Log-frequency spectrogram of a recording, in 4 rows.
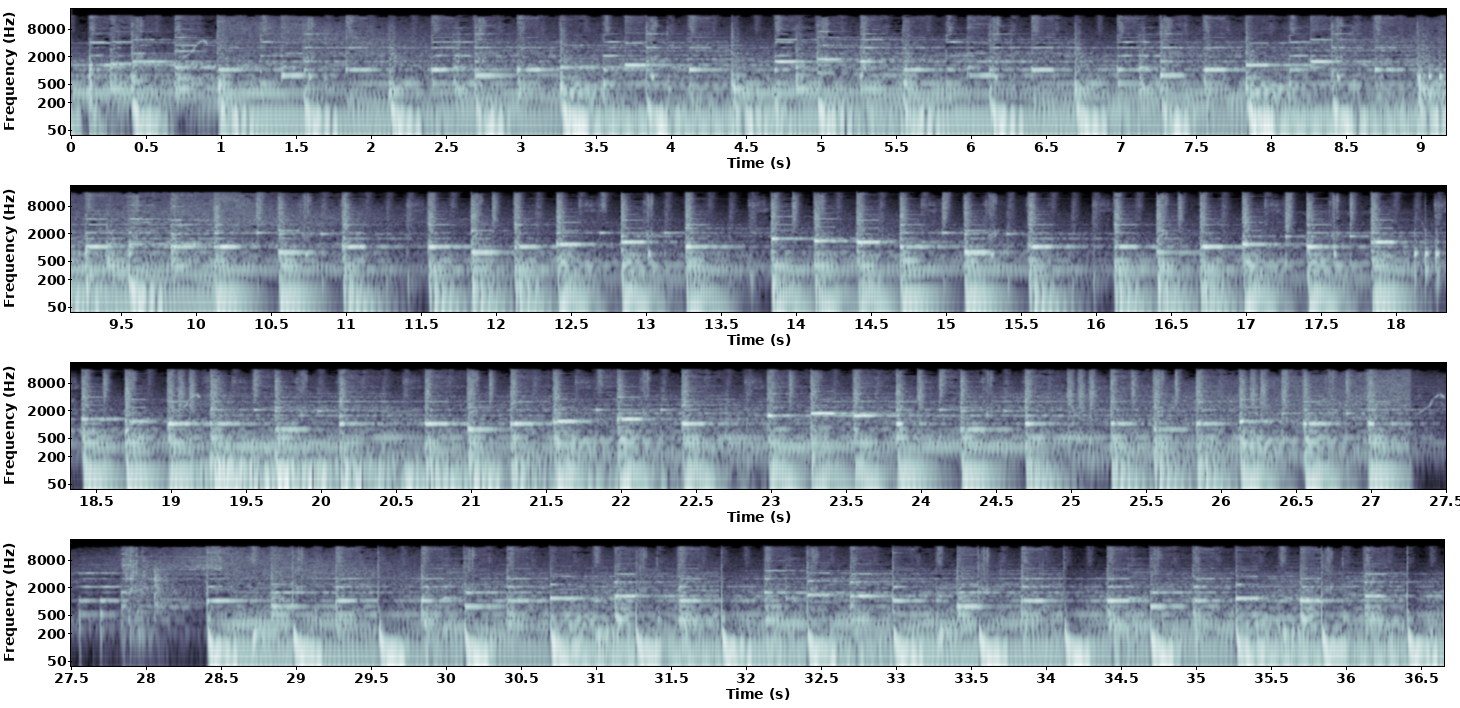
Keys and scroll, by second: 0.8 ctrl+j, 6.9 space, 23.9 Return.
